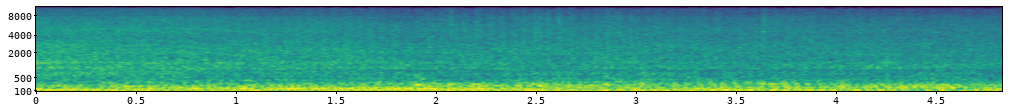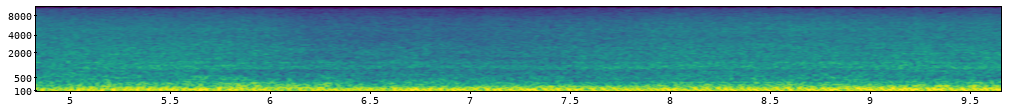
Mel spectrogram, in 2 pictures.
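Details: Cadillac ("Lil Debby") with a deep, steady rumble at even idle, no stumbling or dying, after fuel-system diagnosis of a brand-new but failing fuel pump; no fuel return yet, possible vapor lock suspected; return-style filter to be refitted. Normal idle.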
